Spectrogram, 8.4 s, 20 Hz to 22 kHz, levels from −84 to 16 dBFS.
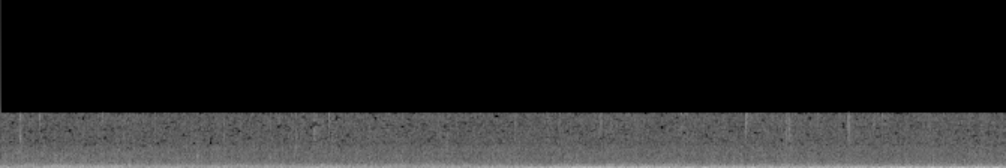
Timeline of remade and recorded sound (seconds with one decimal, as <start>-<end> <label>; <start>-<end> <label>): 0.0-7.7 recorded; 7.7-8.4 remade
